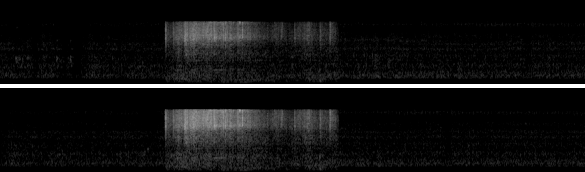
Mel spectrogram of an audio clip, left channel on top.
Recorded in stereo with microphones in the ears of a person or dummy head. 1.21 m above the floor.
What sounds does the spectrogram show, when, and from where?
1.6 s a rattle: 20° right (ahead or behind), 0.5 m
